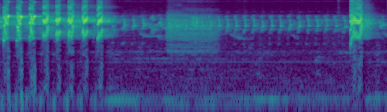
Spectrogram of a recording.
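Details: Lovebird answering another lovebird: a fast run of about eight loud, shrill chirps, then a hissy rasp and a long stream of quick, soft, evenly ticking notes, ending in one sharp squeal.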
